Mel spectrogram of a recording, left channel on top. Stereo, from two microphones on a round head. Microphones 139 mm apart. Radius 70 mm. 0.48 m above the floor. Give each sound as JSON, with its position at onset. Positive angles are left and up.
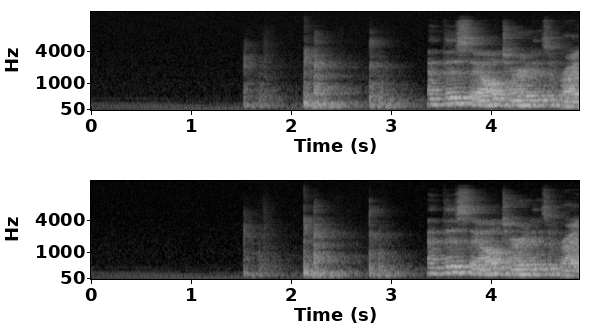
{"t": 1.5, "sound": "footsteps", "side_deg": -50, "distance_m": 1.5}
{"t": 3.4, "sound": "a man speaking", "side_deg": -45, "distance_m": 1.9}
